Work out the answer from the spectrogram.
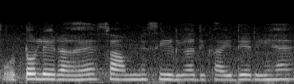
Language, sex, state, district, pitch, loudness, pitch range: Hindi, female, Haryana, Jhajjar, 225 Hz, -18 LUFS, 220-235 Hz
